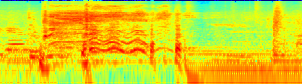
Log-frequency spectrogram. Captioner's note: laughter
